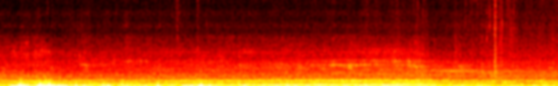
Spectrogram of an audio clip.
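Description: Wind buffeting the microphone, strongest in the first second, then a steady engine hum of even tones that holds through the middle seconds and fades near the end.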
